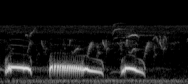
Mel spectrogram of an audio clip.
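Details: A single brief spotted dove phrase for luring: a level coo, a long purring coo that sags at the end, then a short falling coo, mellow and low. Soft high chirps from other birds overlap.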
